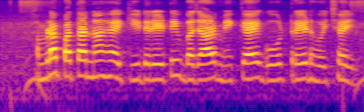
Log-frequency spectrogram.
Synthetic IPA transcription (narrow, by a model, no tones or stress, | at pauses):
həmɾapət̪anəɦɛkiɖeɾeʈiʋbəd͡ʒaɾmẽkəɡoʈɾeɖɦojt͡ʃʰəj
